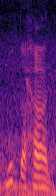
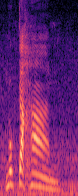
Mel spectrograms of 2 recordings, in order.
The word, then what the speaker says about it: Mukdahan: Mukdahan. Mukdahan.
